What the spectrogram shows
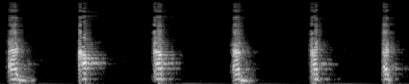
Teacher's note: انحباس الصوت خلف المخرج في الحروف دول، لأن المخرج مغلق، مخرجهم مغلق، مقفول، شديد. · Term: الشدة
